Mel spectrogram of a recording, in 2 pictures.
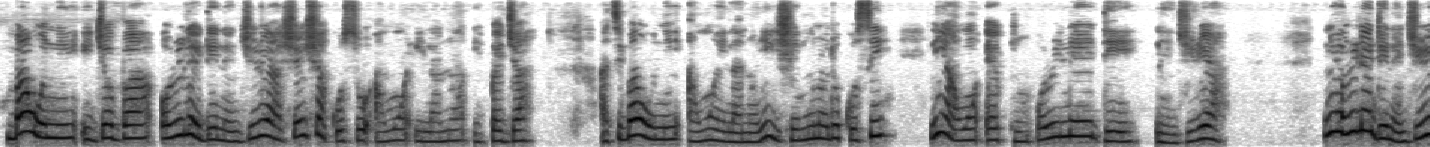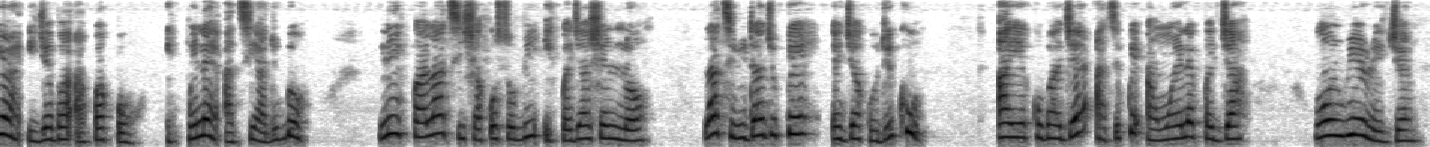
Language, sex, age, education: Yoruba, female, 15-29, tertiary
